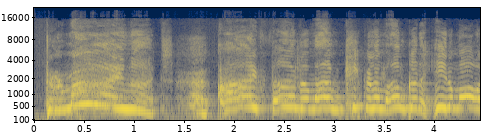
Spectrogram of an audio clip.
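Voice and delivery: very high squealing monkey; hammed-up greedy tantrum in a squeaky voice; possessive monkey. Monkey grabs for the nuts again, possessive squeal.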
